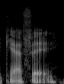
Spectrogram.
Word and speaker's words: café: So with all of these things with acento agudo at the end, we say a. Just like eu dei alguma coisa para alguém. Yeah. So, for example, café, we say café.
